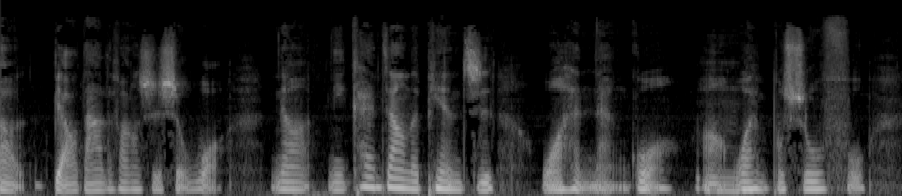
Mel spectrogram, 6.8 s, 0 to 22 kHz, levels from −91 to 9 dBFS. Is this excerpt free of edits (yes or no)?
yes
